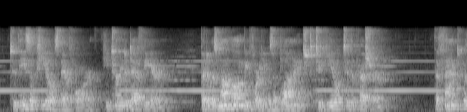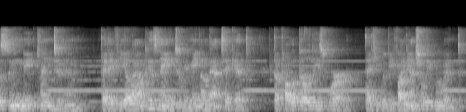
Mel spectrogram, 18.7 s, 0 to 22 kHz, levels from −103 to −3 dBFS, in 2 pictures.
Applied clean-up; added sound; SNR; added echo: none; Wind instrument, woodwind instrument; 14 dB; reverberation time 0.9 s.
